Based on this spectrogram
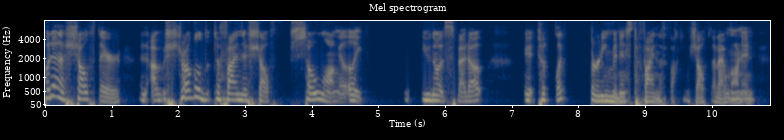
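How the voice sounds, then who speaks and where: A woman speaks at a moderate pace in a medium pitch, with vocal fry. Her pitch swings very widely. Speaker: gaming youtuber. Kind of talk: voice-over commentary on a speed build. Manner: casual, halting with fillers.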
